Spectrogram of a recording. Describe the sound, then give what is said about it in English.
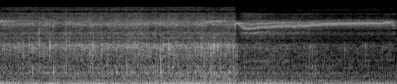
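A young barred owl, recorded in Mount Airy, Maryland, gives a thin, very high-pitched hissing screech that swells and holds steady through the second half, over a constant rushing background noise. No one speaks. “Young barred owl.”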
